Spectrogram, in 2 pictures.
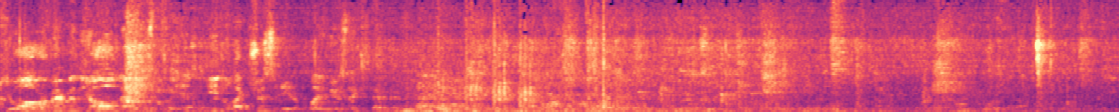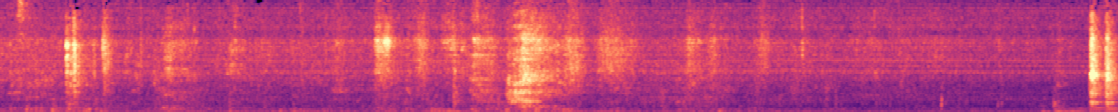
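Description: A small band plays along with a choir.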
